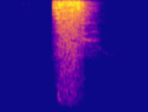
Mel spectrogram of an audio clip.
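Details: An induced sneeze: a single hissing, spray-like burst of air through the nose and mouth; one sneeze.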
